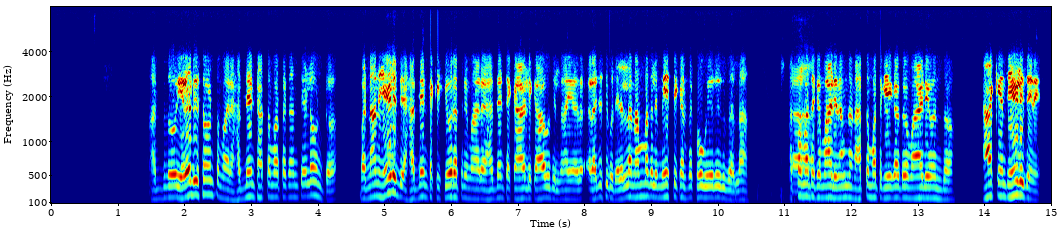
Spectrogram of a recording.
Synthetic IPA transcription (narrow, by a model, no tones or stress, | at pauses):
ɐ̰d̪uɛɾɐɽud̪isɐɳʈumaːɾeɦɐd̪ne̞ɳʈuɦɐt̪ːɐmaːt̪ɐkːɐnt̪ɐeːɭuɳʈu | bɐʈnaːnuɦe̞ːɭid̪ːeɦɐd̪ne̞ɳʈɐkːeʃiʋɾɐt̪ɾimaːɾeɦɐd̪ːne̞ɳʈɐkːeaːɽlikːeaːɡoːd̪ilːɐnaːjuɾɐd͡ʒɐsiɡoːd̪ilːɛlːɐnɐmːɐd̪ɐlːimeːsekɛɭɐs̬ɐkːeɦo̞ːɡuiɾiɾuːd̪ɐlːɐ | hɐt̪ːɐmaːt̪ɐkːemaːɽinɐmːnaːnːɐɦɐt̪ːɐmaːt̪ɐkːeɦeːɡaːd̪ɾumaːɽiʋond̪u | haːkeːɐnt̪ɐɦe̞ːɭid̪ːeːne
